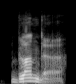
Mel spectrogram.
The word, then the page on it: blunder: British English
